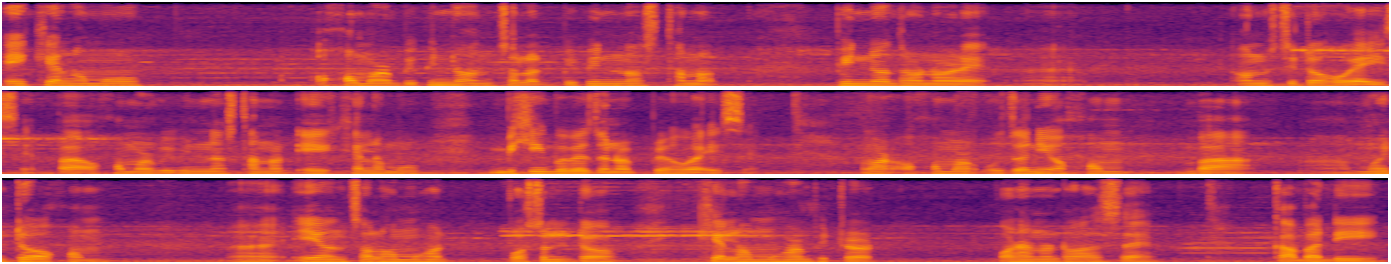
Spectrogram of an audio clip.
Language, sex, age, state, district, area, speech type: Assamese, male, 30-45, Assam, Morigaon, rural, spontaneous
